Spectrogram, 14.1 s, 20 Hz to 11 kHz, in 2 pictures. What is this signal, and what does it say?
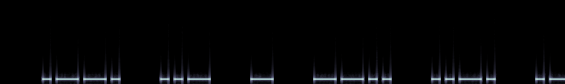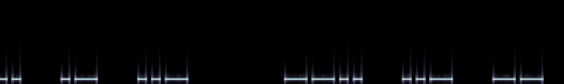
Morse code, heard as a keyed tone, about 14 wpm, spaced as for 10 wpm, 680 Hz. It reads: PUTZFRAU ZUM
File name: Morsekurs / Witze / Witz 13 Mai 2025 50 F70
